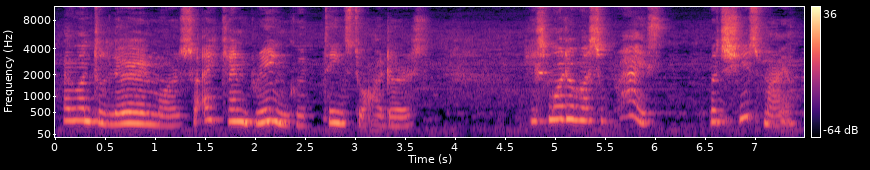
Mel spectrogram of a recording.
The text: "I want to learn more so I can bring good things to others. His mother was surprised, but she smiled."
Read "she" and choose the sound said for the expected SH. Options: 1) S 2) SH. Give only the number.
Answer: 2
